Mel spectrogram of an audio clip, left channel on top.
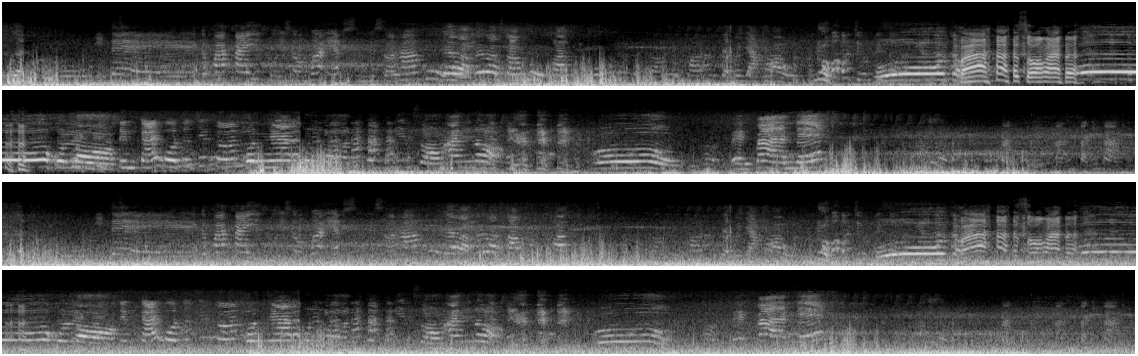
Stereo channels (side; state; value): right; noise; rumble, 2 dB below the sound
